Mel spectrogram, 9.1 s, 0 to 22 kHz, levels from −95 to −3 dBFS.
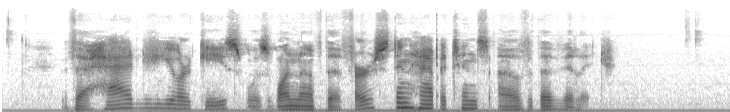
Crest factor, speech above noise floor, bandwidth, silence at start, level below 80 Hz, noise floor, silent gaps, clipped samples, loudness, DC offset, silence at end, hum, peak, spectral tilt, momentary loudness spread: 22 dB; 24 dB; 16 kHz; 0.1 s; -54 dBFS; -59 dBFS; none; under 0.1%; -34 LUFS; under 0.1%; 0 s; none; -16 dBFS; -4 dB/octave; 14 LU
